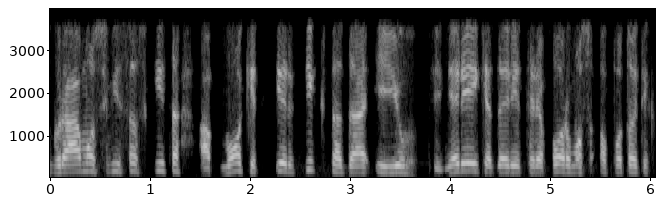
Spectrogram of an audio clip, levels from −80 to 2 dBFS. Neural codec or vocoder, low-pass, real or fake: none; 3.6 kHz; real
